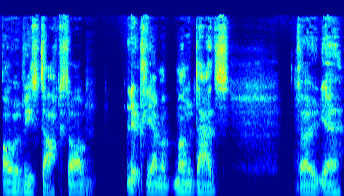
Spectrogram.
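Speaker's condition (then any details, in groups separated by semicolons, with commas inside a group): Down syndrome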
